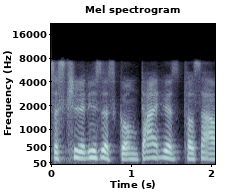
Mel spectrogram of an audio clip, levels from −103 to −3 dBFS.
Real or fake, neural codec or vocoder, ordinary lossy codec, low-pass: fake; codec, 16 kHz, 0.5 kbps, FunCodec, trained on Chinese and English, 25 frames a second; Opus, 64 kbps; 7.2 kHz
